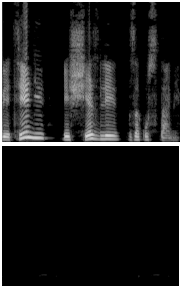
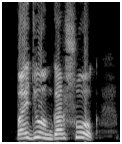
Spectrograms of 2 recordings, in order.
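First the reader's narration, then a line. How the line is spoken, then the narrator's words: Tearful voice. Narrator (Russian): плачущим голосом произнес второй парень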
